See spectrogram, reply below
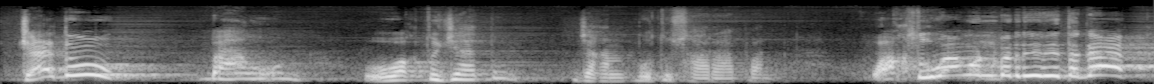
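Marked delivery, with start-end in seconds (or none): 0.1-1.5 emphatic call. Acted. Sermon build. 4.3-5.6 high, loud exhortation; rousing sermon cry; rousing call. Acted. Exhort standing tall.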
